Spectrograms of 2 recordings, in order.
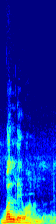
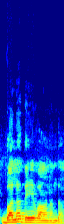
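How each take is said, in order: First: The vowel after 'Bal' is dropped. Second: Every vowel is kept, including after 'Bal'.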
